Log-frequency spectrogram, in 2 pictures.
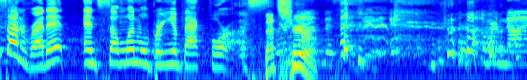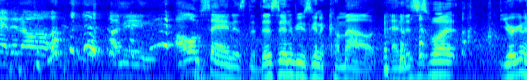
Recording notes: from a LIVE recording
